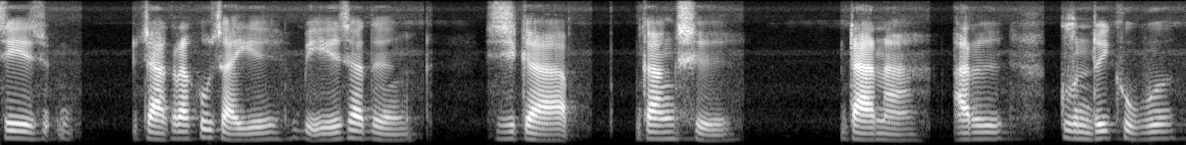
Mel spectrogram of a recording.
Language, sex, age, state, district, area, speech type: Bodo, female, 45-60, Assam, Kokrajhar, rural, spontaneous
